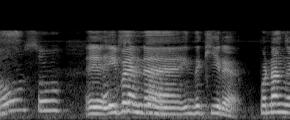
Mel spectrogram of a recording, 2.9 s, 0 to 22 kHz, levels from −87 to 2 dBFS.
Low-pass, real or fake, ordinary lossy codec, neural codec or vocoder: none; real; none; none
